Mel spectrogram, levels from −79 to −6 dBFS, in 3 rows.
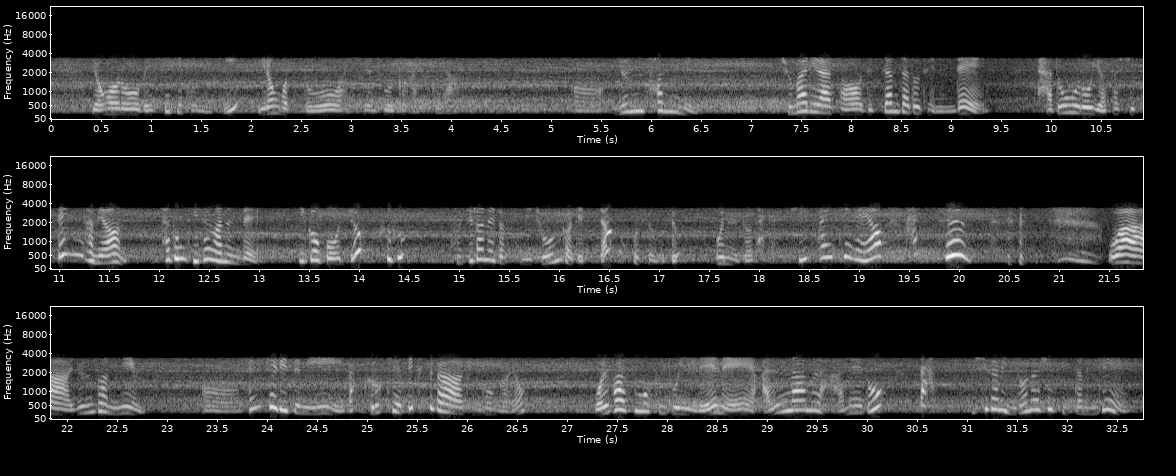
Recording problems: phone-call audio; nothing above 3.5 kHz
hiss; loud; throughout; 10 dB below the speech

